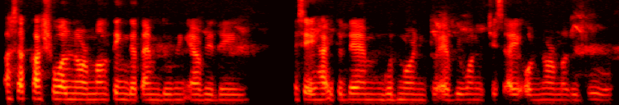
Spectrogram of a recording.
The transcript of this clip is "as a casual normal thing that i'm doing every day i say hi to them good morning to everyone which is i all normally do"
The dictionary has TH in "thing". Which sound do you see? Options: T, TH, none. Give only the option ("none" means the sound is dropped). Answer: T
